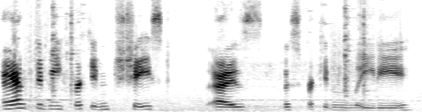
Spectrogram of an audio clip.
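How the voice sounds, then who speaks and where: A woman's voice: mid-range voice, measured pace, sharp tone, a little hiss or hum, rough recording. A woman chatting casually with friends during an online game, with dry, sassy banter. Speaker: friend in voice chat. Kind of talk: casual gaming chat.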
